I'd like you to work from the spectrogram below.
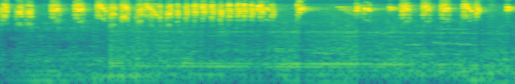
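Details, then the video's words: Spiderhunter, locally sogon trotol, calling to goad a rival into singing; dense runs of thin, high chirping notes in quick succession, a short pause near the middle, then more scattered piercing chirps over a low steady drone. "Suara bunyi sogon trotol menggoda lawan ampuh banget untuk rangsangan bunyi"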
